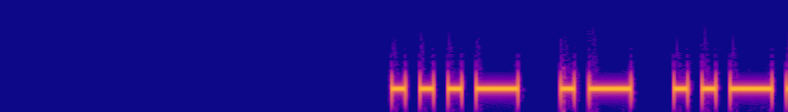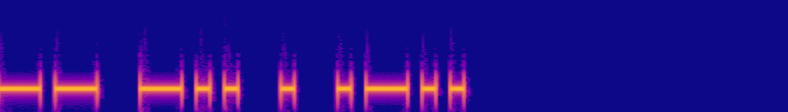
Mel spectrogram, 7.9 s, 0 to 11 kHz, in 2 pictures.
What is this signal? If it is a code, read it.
Morse code, heard as a keyed tone, about 17 wpm, 700 Hz. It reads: VA2DEL
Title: DXCC-100 Call Signs - 6 Characters - 17wpm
